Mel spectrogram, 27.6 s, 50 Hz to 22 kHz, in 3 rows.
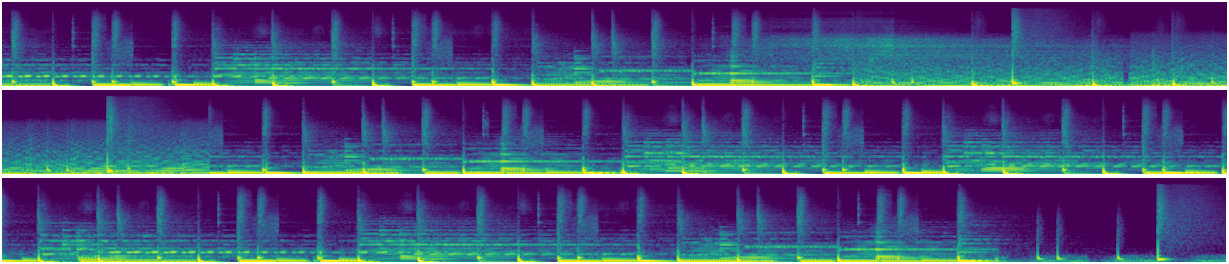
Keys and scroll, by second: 5.8 space, 6.1 ctrl+s, 11.9 space, 14.3 ctrl+s, 15.5 ctrl+s, 16.3 ctrl+s, 18.8 ctrl+s, 21.8 ctrl+s, 25.0 ctrl+s, 26.8 space.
